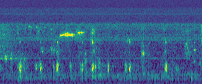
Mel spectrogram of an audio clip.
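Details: Ringed red-knobbed coot in the marshes of Doñana National Park, Spain, giving short, clipped clucking notes at an irregular pace, about one per second, with faint higher chirps from other birds behind.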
